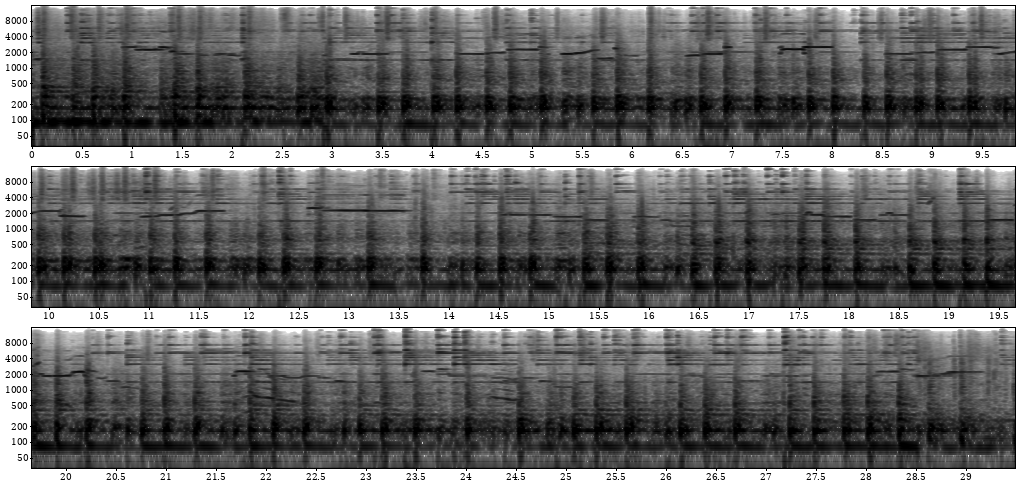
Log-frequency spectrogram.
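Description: Live traditional Chiapas pipe-and-drum dance music: a high flute melody that steps and slides in short phrases over fast, steady drum and percussion strikes.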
